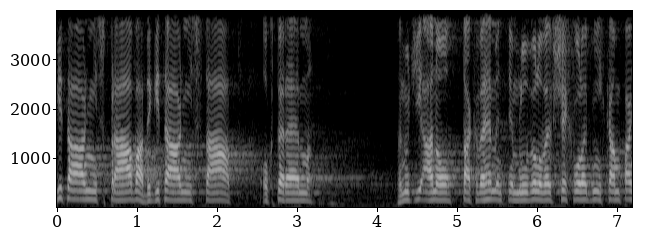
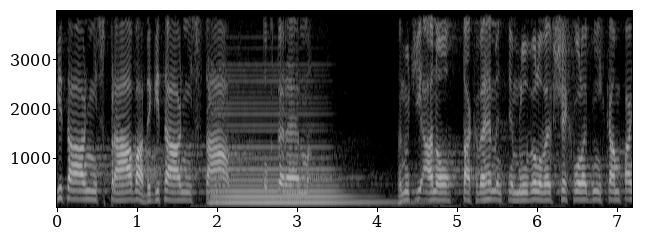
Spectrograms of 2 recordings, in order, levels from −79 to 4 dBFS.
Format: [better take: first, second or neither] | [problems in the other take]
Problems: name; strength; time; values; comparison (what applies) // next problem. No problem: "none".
first | background sound (Bowed string instrument); 5 dB below the speech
